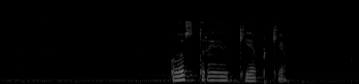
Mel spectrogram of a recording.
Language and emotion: Russian, neutral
